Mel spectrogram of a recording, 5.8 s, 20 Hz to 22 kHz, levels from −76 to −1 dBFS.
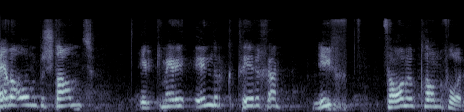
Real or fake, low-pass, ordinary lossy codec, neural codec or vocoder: fake; 10.8 kHz; AAC, 32 kbps; codec, 24 kHz, 1.5 kbps, HILCodec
